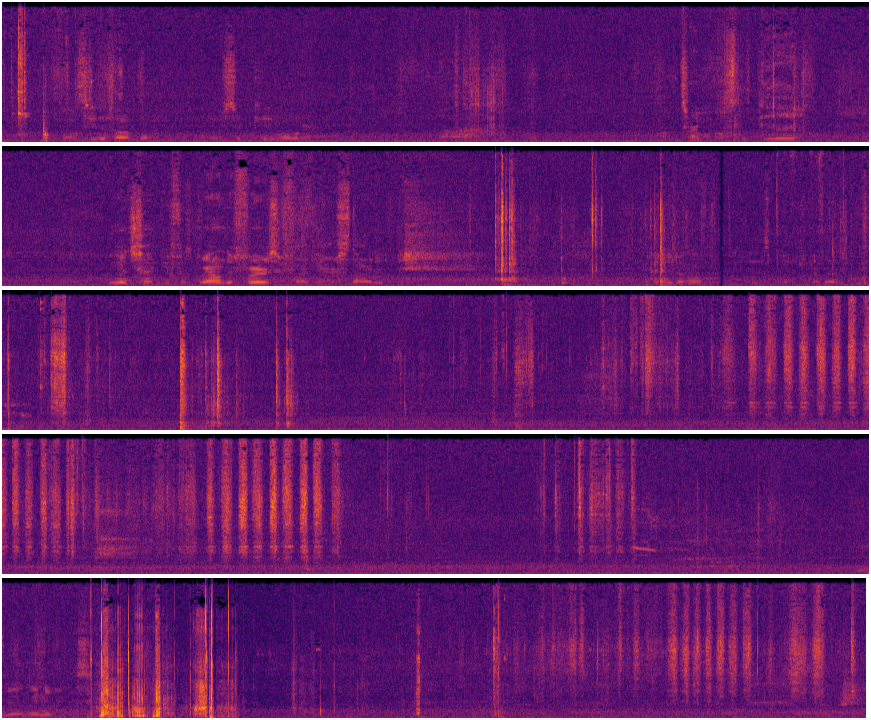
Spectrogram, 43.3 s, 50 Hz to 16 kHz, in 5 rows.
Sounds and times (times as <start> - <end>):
Speech: 0.6 - 3.2, 6.6 - 8.1, 9.7 - 12.5, 15.2 - 17.7, 34.6 - 35.7.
